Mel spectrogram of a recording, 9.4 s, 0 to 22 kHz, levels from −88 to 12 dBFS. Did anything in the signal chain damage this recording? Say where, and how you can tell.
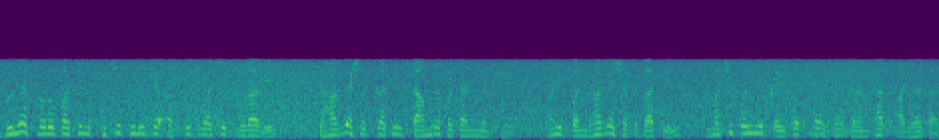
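Yes, at the codec stage: the Bluetooth CVSD headset codec's one-bit step tracking leaves scratchy s sounds and granular hiss throughout, and the spectrogram shows only 150 Hz to 3.6 kHz.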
